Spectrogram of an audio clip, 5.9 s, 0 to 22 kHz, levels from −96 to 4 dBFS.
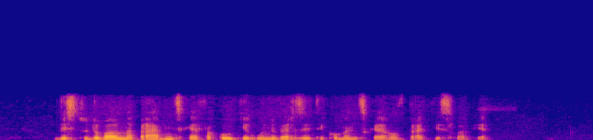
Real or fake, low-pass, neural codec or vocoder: real; 7.2 kHz; none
